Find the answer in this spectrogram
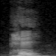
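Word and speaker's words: hej: Hey. Hey. H-E-J, mais oh, ça se prononce hey.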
